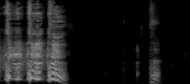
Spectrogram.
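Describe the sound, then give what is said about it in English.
A person coughs three times in quick, close succession, loud and harsh, then falls quiet before a short, softer throat-clearing sound follows. “Sorry, I'm going to cough.”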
